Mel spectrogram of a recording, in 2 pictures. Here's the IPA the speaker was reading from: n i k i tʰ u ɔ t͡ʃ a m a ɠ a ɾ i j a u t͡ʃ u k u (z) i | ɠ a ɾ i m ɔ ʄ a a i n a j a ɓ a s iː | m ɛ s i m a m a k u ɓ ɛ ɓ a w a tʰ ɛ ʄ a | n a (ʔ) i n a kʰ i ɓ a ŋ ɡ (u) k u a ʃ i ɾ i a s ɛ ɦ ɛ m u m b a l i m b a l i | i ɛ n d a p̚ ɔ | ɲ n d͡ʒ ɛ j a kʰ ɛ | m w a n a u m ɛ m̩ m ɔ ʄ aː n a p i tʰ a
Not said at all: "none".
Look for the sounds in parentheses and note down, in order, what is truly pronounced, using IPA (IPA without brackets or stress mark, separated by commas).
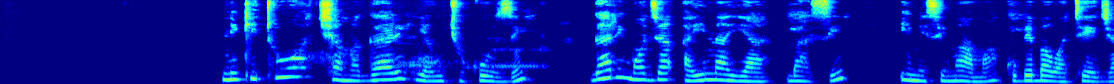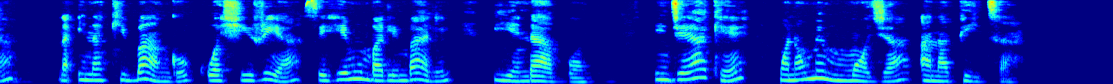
z, ʔ, ɔ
